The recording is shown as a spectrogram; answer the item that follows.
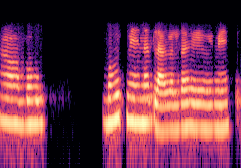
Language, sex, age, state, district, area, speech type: Maithili, female, 18-30, Bihar, Sitamarhi, rural, conversation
